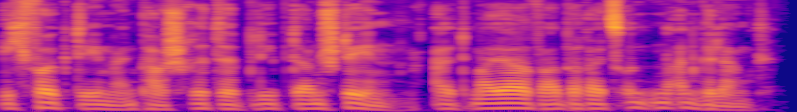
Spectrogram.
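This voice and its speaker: Deep-voiced uneasy narrator man. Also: moderate pace, warm tone, husky, no room sound. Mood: measured, reflective. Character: anxious, hesitant man narrating his own crime story. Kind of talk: German radio play narration and dialogue.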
